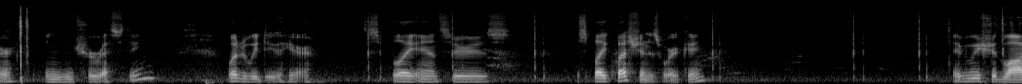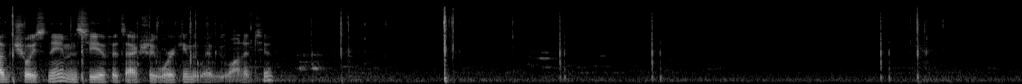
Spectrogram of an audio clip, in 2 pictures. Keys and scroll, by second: 0.2 super+Tab, 13.7 super+s, 14.7 super+s, 14.8 super+Tab, 19.4 super+r.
